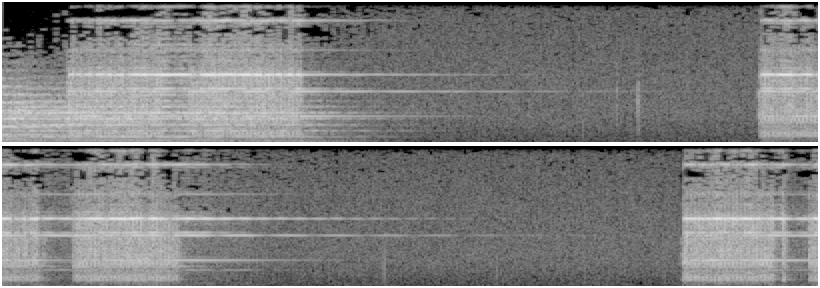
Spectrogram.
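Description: A telephone ringing with a double ring, twice: the first pair of rings about four seconds in, the second near the end. Film score music fades out in the first two seconds.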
